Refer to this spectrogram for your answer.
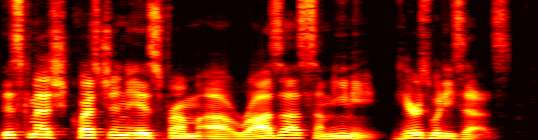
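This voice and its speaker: A man's voice: medium pitch, fairly bright tone. Man co-hosting a legal podcast, wryly sarcastic. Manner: wry, sarcastic asides; measured explanatory legal talk. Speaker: podcast co-host. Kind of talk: casual legal podcast discussion.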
